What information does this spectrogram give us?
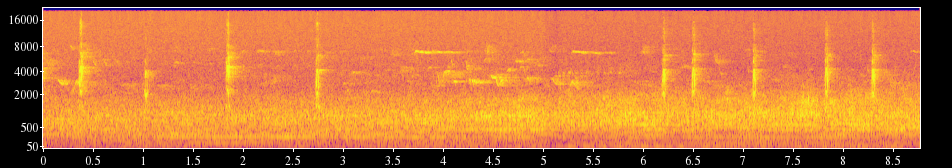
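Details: Great spotted woodpecker uttering abrupt, sharp click-like notes, spaced unevenly at first and then quickening toward the end, against a constant low rumble and scattered soft twittering of other birds.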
